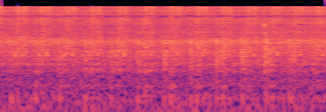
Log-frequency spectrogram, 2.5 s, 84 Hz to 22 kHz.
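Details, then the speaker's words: Maruti Suzuki Baleno with check engine light, vibration and poor pickup: pulling cylinder 3's coil connector changes nothing, uneven lumpy idle with irregular thuds, cylinder 3 misfiring from a faulty ignition coil. "ये देखिए जैसे हम socket लगाते हैं Ming बंद हो जाता है और निकालते देखिए पूरा गाड़ी वाइब्रेट कर रहा है"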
